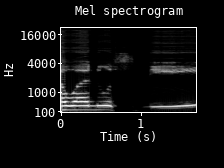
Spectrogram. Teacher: نون کو یا کے ساتھ ملاتے ہوئے ایک الف کے برابر کھینچ کر پڑھا جائے گا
